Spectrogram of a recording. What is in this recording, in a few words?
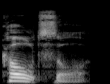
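"cold sore", British English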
